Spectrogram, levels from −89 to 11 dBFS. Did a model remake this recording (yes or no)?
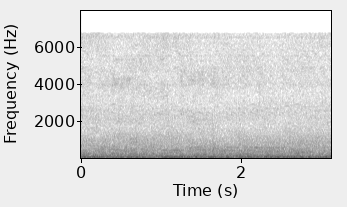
yes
